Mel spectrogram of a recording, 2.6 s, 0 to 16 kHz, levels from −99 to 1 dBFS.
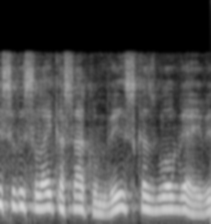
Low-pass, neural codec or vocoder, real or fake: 7.2 kHz; codec, 16 kHz, 4.8 kbps, FACodec; fake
